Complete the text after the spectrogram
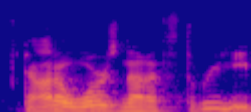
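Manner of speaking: voice breaking mid-word on "three D". Speaker arguing about 3d platformers in games, voice cracking. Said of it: "voice crack".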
